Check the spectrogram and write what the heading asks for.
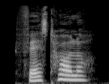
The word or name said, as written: fastholder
